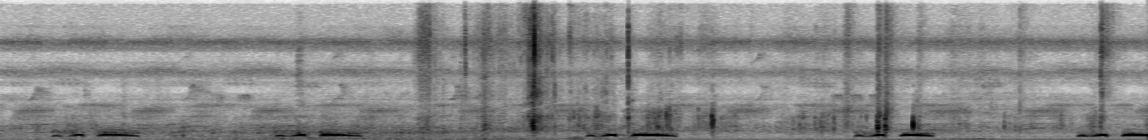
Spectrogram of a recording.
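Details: Captive decoy spotted dove calling to lure wild doves, giving about five low hollow cooing phrases, each a short two- or three-note coo-croo, spaced a few seconds apart, over faint background hum and occasional clicks.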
